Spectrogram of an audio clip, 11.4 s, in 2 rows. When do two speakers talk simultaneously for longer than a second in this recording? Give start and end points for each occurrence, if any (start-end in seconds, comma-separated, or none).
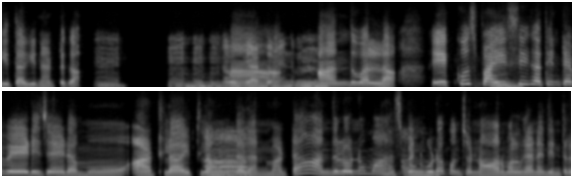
none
